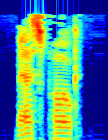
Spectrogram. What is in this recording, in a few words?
"bespoke", English; adjectives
